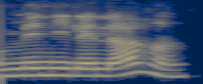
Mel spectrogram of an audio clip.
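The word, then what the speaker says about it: Mesnil-Esnard: Mais en tout cas, donc Émilie Sénéchal, toi, tu es naturopathe près de Rouen au Ménil-Lénard. Oui. C'est comme ça qu'on prononce.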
